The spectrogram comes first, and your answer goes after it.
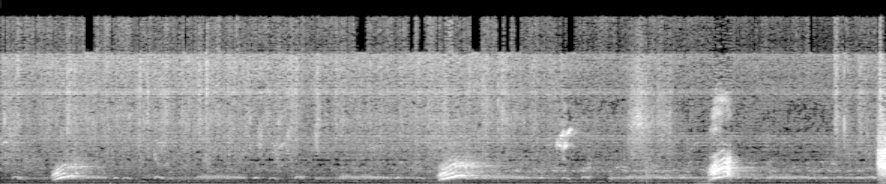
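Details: A jackal gives sharp, yelping alarm barks that rise and fall, spaced a few seconds apart, later echoed by vervet monkeys chattering in the distance.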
